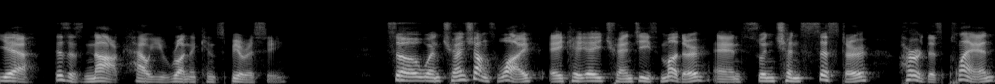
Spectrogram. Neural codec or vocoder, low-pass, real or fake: vocoder, 44.1 kHz, 128 mel bands every 256 samples, BigVGAN v2; 7.2 kHz; fake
